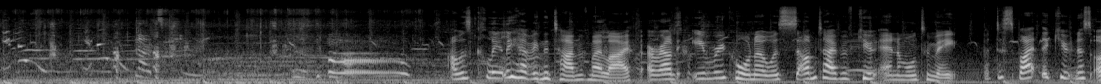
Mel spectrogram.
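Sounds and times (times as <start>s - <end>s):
background music: 0.0s - 11.0s
waterfowl calling: 0.4s - 4.7s.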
